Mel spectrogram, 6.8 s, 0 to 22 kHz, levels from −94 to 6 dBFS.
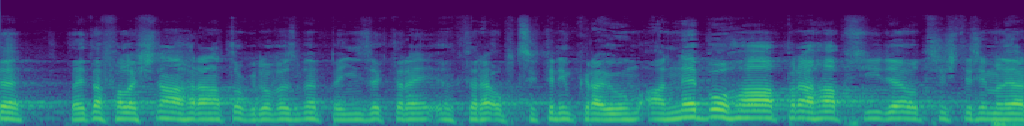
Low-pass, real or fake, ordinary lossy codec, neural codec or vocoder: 14.4 kHz; real; AAC, 48 kbps; none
